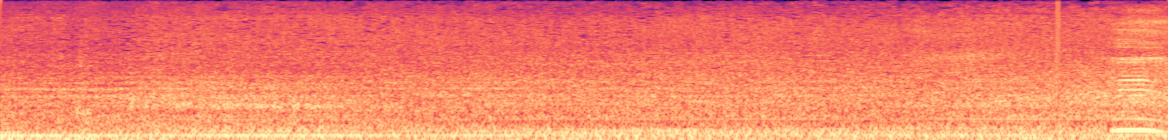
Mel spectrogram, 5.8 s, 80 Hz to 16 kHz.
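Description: Bugatti Chiron's quad-turbo W16 engine running steadily at low speed, a constant hum with low rumble heard from inside the cabin.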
